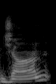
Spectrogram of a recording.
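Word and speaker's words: Jean: Gene is called pronounced like John. So it's like, oh, it's French.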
